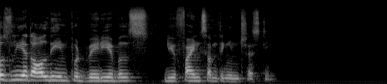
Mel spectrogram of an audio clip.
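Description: A young man speaks calmly into a microphone, like a lecturer giving a talk.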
